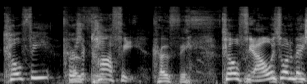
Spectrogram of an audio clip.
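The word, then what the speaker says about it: Kofi: And Coffi, did I say, is it Coffi? Or is it Coffi? Coffi.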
